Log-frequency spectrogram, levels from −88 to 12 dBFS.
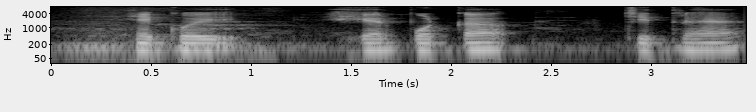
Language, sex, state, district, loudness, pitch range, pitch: Hindi, male, Bihar, Jahanabad, -23 LUFS, 110-125 Hz, 115 Hz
